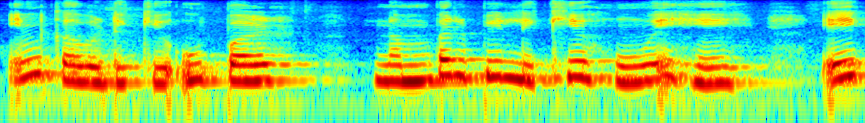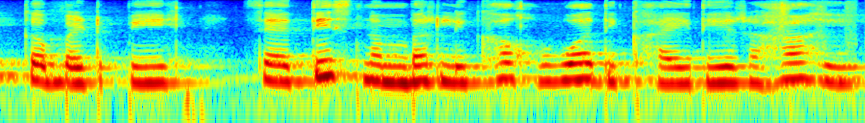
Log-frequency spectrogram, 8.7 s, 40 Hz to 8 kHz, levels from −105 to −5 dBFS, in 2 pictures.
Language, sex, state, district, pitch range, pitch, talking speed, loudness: Hindi, female, Madhya Pradesh, Bhopal, 225-260 Hz, 245 Hz, 140 wpm, -17 LUFS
